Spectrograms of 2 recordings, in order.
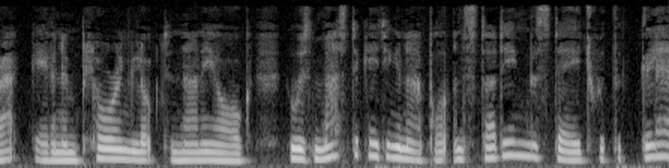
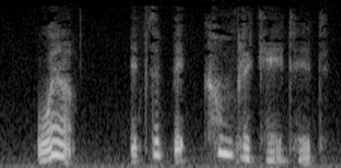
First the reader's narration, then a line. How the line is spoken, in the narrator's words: said McGrath weakly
